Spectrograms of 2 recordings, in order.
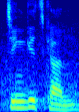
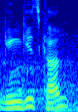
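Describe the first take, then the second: First: The first word sounds like Chingis. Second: The first word sounds like Gingis. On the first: This is another way Mongolians say the name. "Mongolia में इसको बोला जाता है" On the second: This is one way Mongolians say the name. "Mongolia में इसको बोला जाता है"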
